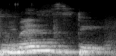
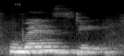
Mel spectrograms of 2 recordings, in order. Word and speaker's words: Wednesday: बीच में Z का sound आता है. It's Wednesday.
